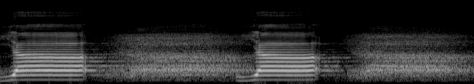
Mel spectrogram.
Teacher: जबान का दरमियान और तालू का दरमियान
